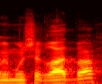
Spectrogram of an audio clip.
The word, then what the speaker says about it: Mönchengladbach: Borussia That's how it's pronounced. Mönchengladbach.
